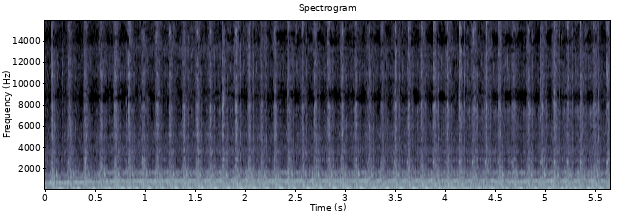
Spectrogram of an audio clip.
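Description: A sewing machine runs steadily, stitching a quarter-inch seam along the edge of a fabric placemat, its needle producing a fast, even, continuous drone that carries alone and close throughout.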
